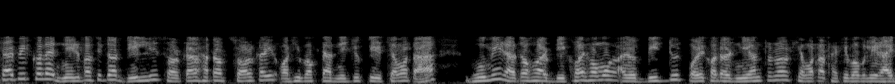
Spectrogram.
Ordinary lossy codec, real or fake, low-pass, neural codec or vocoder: none; fake; 3.6 kHz; codec, 16 kHz, 8 kbps, FreqCodec, smaller model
